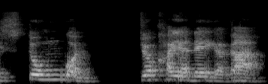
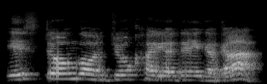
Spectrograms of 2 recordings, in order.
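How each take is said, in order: First: The first word begins directly with 's'. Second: The first word begins with an 'i' vowel. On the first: This is how it is said in everyday conversation. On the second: This is the formal way to say it.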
